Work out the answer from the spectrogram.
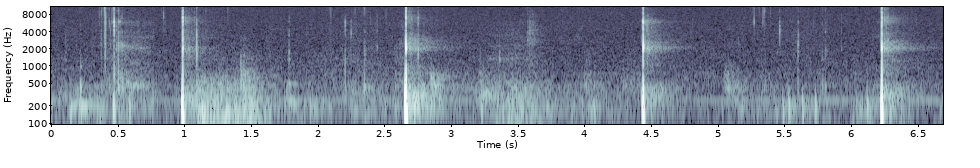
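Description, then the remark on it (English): Slow, evenly spaced ticks of a clock: four sharp, crisp clicks about two seconds apart, with a few fainter clicks in between over a quiet, low background hum. “And with every tick of this clock, you are less likely to be loved.”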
